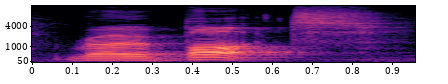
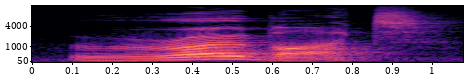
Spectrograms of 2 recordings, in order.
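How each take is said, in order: First: The stress is heavily exaggerated and overdone. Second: The first syllable is stressed, the second weaker. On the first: The speaker calls it wrong. "First common problem is too much stress" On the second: The speaker calls it right. "the emphasis on the first syllable in robot"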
